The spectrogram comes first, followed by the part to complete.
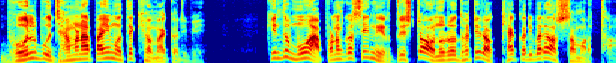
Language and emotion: Odia, disgusted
